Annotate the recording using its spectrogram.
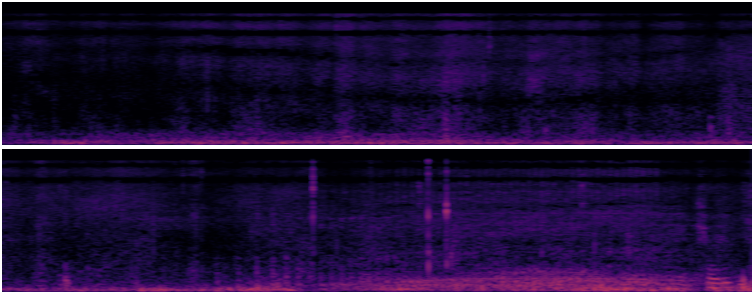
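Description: Wind rumbling on the camera microphone, a steady low buffeting, with a couple of sharp clicks about seven and eight seconds in.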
